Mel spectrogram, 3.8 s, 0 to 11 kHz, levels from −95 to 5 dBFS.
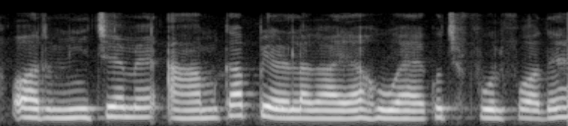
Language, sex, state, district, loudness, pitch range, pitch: Hindi, female, Jharkhand, Garhwa, -14 LUFS, 215-235 Hz, 225 Hz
